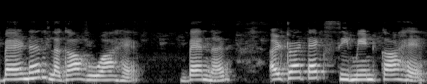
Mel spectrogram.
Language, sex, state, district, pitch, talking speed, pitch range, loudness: Hindi, female, Madhya Pradesh, Dhar, 225 Hz, 125 wpm, 210-240 Hz, -14 LUFS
